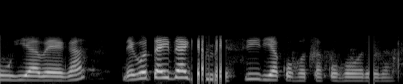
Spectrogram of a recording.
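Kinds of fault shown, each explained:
Packet loss filled with silence: missing packets were replaced by silence, leaving hard-edged holes. Between 1.9 and 2.26 s, 240 ms is lost in scattered gaps up to 60 ms long; a 50 ms hole follows at 3.69 s. Gap sizes fit 10 ms packets.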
